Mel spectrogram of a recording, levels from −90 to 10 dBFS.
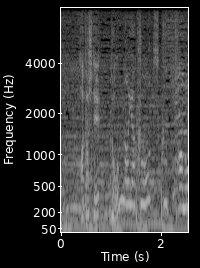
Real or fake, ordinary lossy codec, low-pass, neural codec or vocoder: real; none; none; none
